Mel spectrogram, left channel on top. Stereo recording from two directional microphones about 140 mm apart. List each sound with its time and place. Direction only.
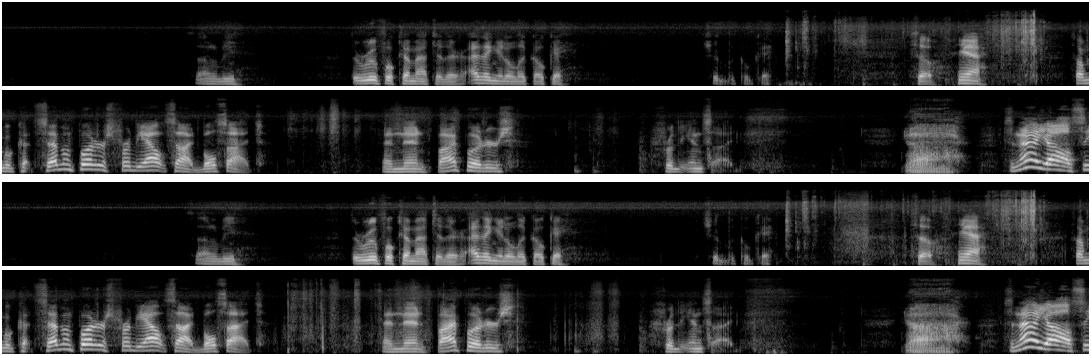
1.9 s speech: 20° right (ahead or behind)
3.5 s speech: 25° right (ahead or behind)
7.0 s speech: 20° right (ahead or behind)
9.1 s speech: 20° left (ahead or behind)
14.7 s speech: 30° left (ahead or behind)
15.2 s speech: 20° left (ahead or behind)
17.3 s a sound: 10° left (ahead or behind); by 18.7 s 25° left (ahead or behind)
19.9 s grunt: 35° left (ahead or behind)
20.8 s speech: 15° left (ahead or behind)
